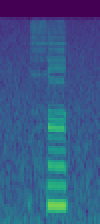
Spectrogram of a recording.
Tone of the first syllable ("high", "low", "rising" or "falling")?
high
